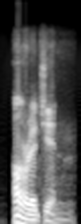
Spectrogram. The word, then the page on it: origin: British English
